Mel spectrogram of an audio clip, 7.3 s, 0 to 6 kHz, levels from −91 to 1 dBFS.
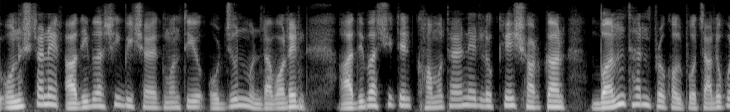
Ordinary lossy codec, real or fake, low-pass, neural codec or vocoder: none; fake; 5.4 kHz; codec, 16 kHz, 1 kbps, X-Codec, WavLM features, trained on Multilingual LibriSpeech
